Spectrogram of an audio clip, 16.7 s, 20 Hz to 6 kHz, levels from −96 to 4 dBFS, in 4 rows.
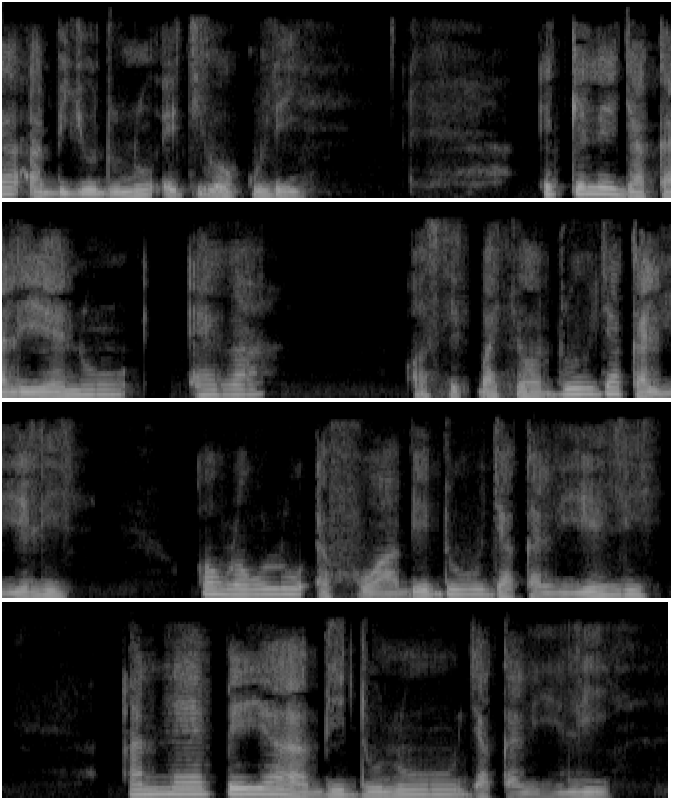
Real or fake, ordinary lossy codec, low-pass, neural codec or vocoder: fake; AAC, 24 kbps; 5.4 kHz; vocoder, 24 kHz, 100 mel bands, Vocos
